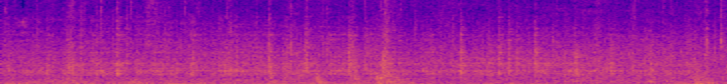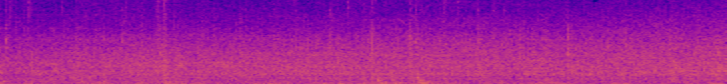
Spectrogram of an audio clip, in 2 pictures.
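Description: Funicular car running on its rails, a steady rumble with irregular clicks and rattles from the wheels and track.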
